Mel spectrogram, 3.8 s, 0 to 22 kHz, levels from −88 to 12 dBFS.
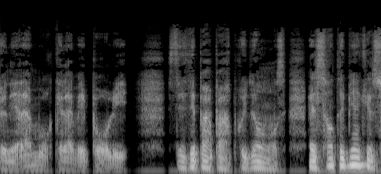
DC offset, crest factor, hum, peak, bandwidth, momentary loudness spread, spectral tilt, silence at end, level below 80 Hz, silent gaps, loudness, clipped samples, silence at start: under 0.1%; 18 dB; none; -2 dBFS; 12 kHz; 14 LU; -6 dB/octave; 0 s; -42 dBFS; none; -21 LUFS; under 0.1%; 0 s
